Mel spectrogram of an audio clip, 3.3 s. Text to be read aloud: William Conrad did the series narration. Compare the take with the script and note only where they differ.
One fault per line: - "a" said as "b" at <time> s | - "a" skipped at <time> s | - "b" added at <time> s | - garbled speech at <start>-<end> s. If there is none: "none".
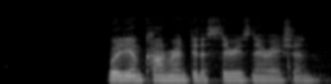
none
